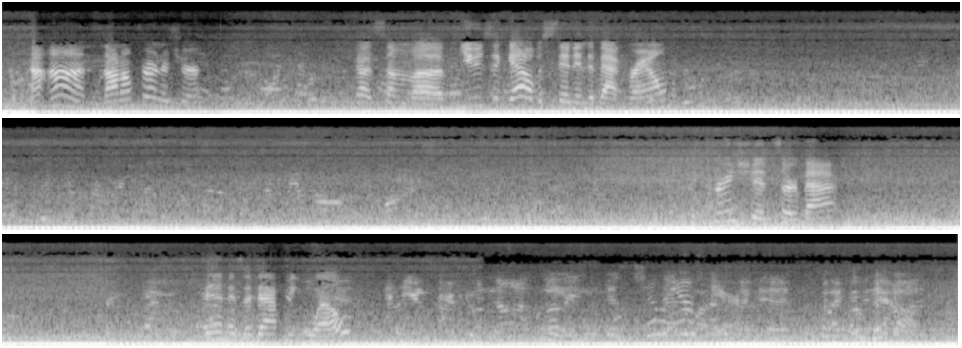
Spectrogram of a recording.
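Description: Outboard engines of a motorboat running at steady speed: a constant low drone, with the rush of wind and water over it.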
